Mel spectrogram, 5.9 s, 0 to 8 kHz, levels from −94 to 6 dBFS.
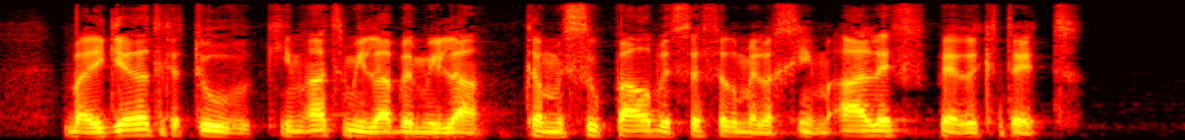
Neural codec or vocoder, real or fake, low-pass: none; real; 7.2 kHz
